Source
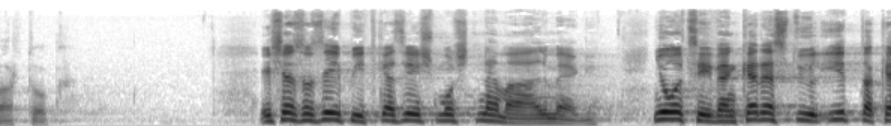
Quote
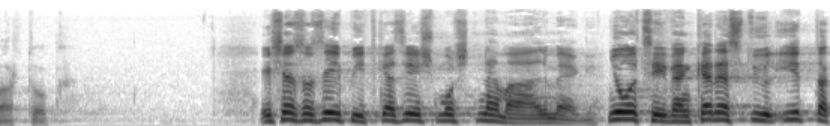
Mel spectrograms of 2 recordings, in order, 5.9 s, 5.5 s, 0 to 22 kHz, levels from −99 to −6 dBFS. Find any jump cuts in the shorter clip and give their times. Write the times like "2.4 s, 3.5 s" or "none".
4.0 s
